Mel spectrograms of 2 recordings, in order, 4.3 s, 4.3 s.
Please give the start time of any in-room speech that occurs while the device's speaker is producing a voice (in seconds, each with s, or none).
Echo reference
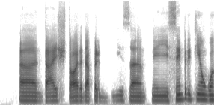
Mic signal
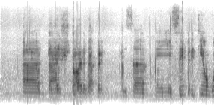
none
